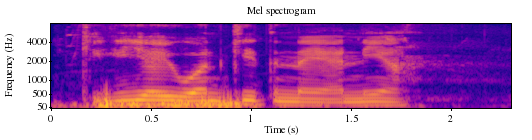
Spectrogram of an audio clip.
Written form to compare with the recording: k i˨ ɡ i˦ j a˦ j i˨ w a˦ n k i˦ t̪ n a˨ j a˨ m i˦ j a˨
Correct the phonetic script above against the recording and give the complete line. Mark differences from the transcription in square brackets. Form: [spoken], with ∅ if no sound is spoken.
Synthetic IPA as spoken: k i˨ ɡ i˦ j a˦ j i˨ w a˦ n k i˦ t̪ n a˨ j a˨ [n] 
